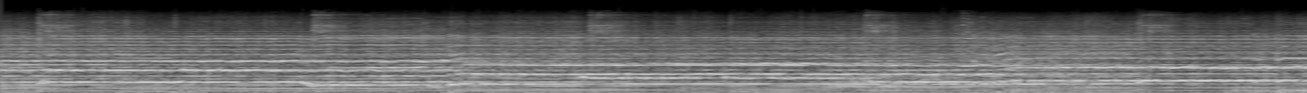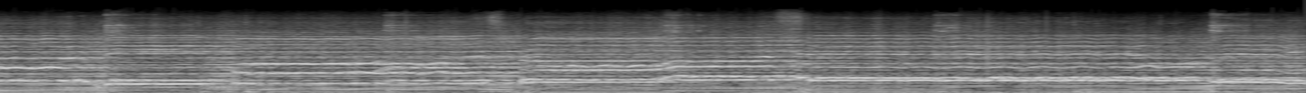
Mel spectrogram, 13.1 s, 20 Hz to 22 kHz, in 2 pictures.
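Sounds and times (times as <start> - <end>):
choir singing long notes: 0.0 - 13.0
low musical accompaniment: 0.0 - 13.0.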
